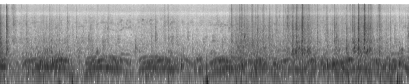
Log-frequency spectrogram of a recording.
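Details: Meulemans racing pigeons kept in a backyard loft, giving low, arching coos one after another, each a rising-then-falling moan, overlapping birds cooing throughout, with occasional clicks and wing or loft knocks.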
